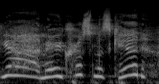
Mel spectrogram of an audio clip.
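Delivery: high-pitched hearty call-back; imitated parade onlooker. One guy answering the boy, imitated high shout-back. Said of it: "And one guy goes".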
